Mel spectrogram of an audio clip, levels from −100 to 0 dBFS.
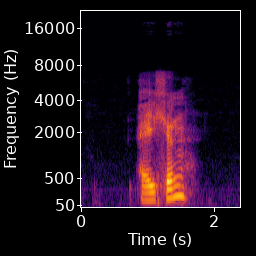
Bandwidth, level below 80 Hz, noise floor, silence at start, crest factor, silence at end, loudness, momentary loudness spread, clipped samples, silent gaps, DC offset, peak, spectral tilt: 7.2 kHz; -62 dBFS; -72 dBFS; 0.85 s; 22 dB; 0.85 s; -19 LUFS; 15 LU; under 0.1%; none; under 0.1%; -2 dBFS; -7.5 dB/octave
